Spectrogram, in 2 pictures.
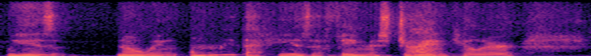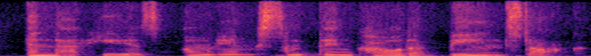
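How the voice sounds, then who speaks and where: A woman voicing a gentle, cautious male storybook giant who speaks quietly and earnestly in quaint garbled grammar. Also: mid-range voice, lively intonation, moderate pace, husky, poor audio. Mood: hushed explaining. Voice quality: hushed.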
